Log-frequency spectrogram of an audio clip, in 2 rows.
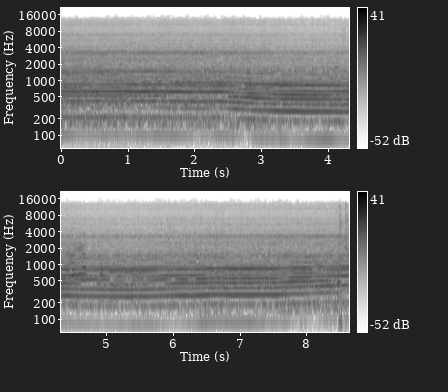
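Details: Echo PB265LN two-stroke leaf blower, rescued from the trash with a seized engine, fuel leak and no start, after repair and carburetor adjustment: steady high buzz near full throttle, pitch dipping then settling; runs smoothly now, though carburetor limits tuning.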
